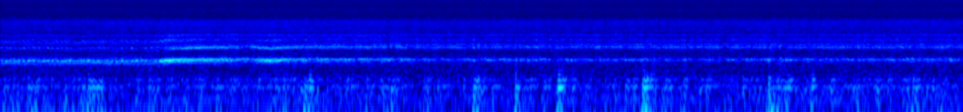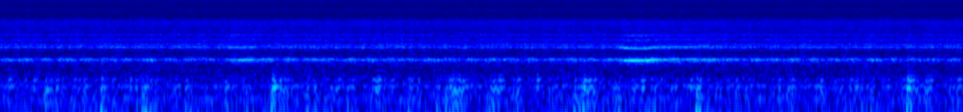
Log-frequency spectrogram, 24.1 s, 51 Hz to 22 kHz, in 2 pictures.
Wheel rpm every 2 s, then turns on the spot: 160, 210, 230, 230, 230, 230, 230, 230, 240, 230, 230, 240.
none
